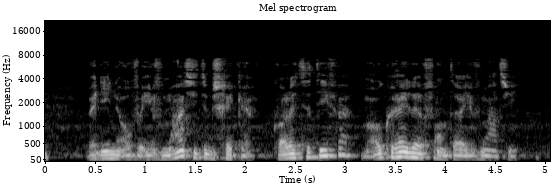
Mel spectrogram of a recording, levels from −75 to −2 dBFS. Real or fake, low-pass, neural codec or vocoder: fake; 7.2 kHz; codec, 16 kHz, 16 kbps, FreqCodec, larger model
